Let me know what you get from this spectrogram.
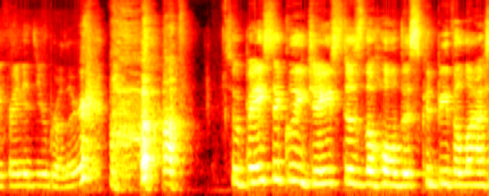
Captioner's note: laughter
